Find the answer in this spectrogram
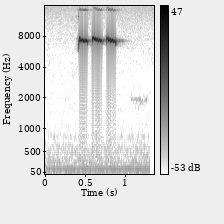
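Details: Golden-crowned Kinglet in winter, as daylight fades, giving three very high, thin, hissing see notes in quick succession, a last call to group the flock together before roosting; otherwise quiet.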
